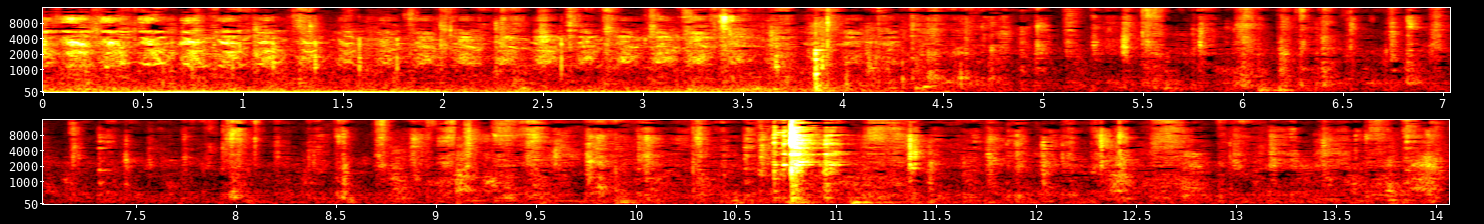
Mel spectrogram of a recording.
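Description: Close-up eating sounds of a woman biting and chewing roast chicken held in her hands: a run of small wet clicks and smacks, with one louder smack about eleven seconds in. A laugh trails off at the very start.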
